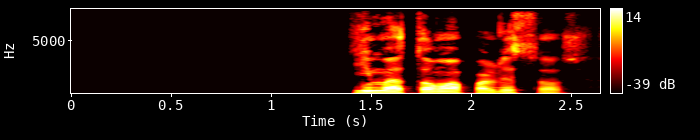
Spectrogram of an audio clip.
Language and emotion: Russian, neutral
